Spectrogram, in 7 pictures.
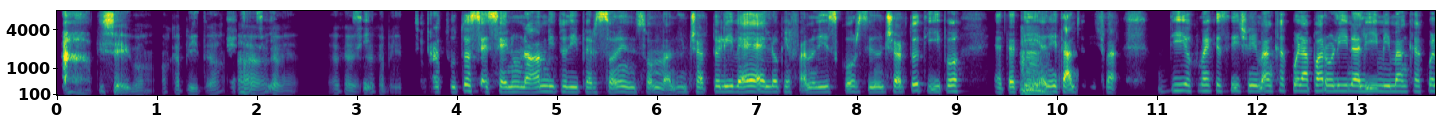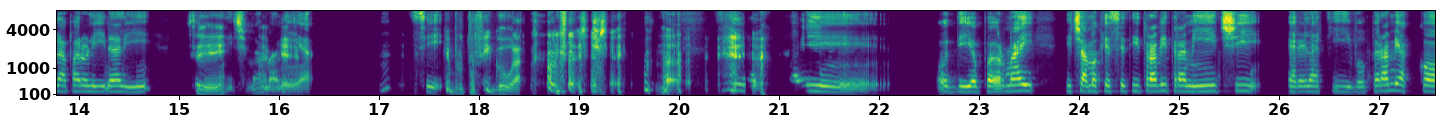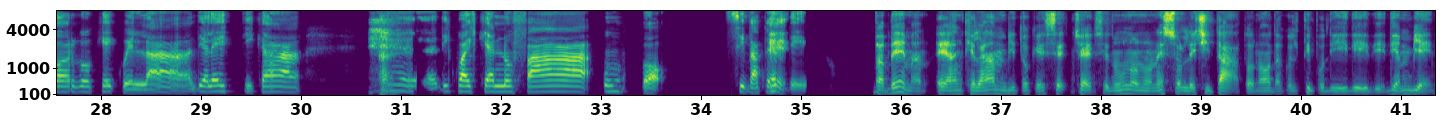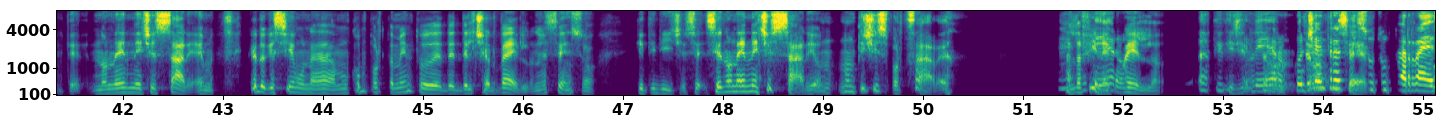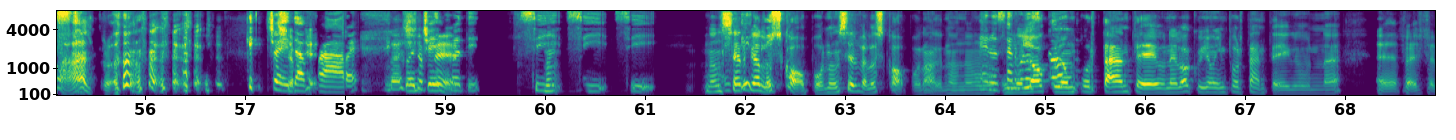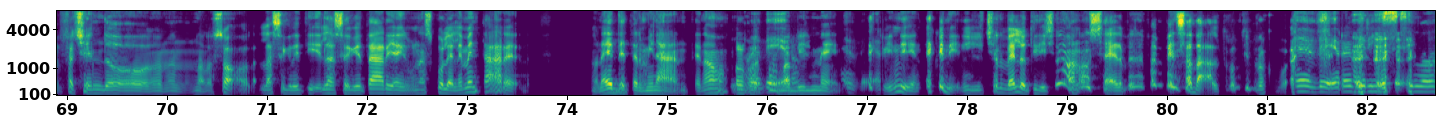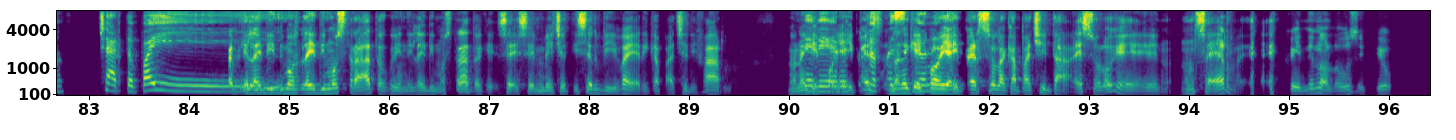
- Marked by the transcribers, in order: chuckle; unintelligible speech; other noise; chuckle; exhale; chuckle; laughing while speaking: "resto, che c'hai da fare"; chuckle; put-on voice: "No, non serve, fam pensa ad altro, non ti preoccupa"; chuckle; drawn out: "poi"; chuckle
- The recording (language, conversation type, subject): Italian, podcast, Come gestisci la paura di essere giudicato mentre parli?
